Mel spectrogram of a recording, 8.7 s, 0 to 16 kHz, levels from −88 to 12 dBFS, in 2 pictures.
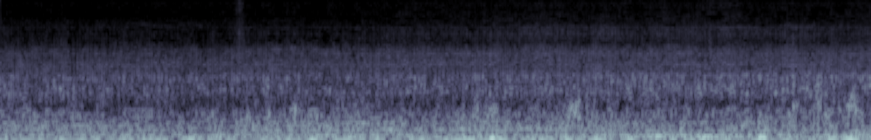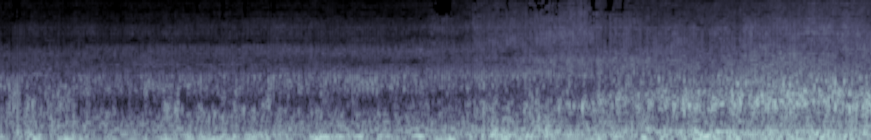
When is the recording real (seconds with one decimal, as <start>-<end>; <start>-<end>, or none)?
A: none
